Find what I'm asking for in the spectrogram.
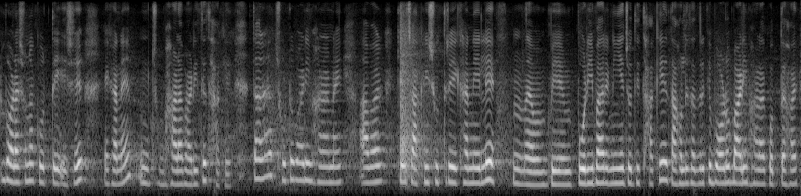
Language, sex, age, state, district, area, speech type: Bengali, female, 60+, West Bengal, Purulia, urban, spontaneous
